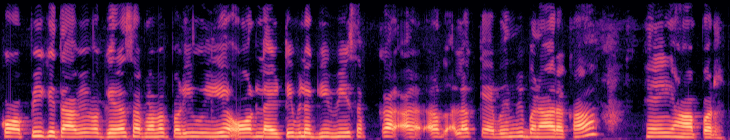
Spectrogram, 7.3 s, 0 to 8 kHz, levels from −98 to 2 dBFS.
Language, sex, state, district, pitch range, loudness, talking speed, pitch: Hindi, female, Rajasthan, Jaipur, 210-225 Hz, -15 LUFS, 215 wpm, 220 Hz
